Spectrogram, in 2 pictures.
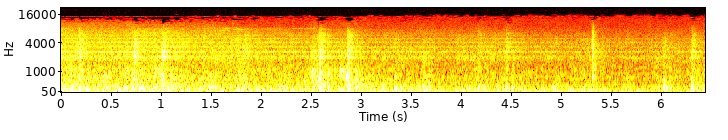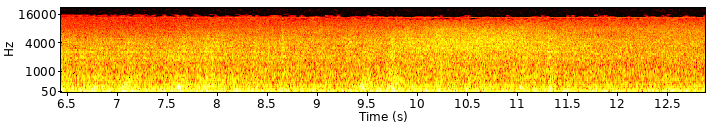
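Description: A train rumbles away along the track, slowly fading into the distance.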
